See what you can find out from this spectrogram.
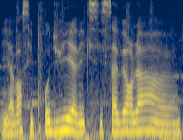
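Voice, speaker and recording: Woman chef, 30s, from France, lower voice, halting interview delivery with music bed. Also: fairly even intonation. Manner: hesitant, many fillers and restarts. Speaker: head chef. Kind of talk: filmed interview answers. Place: leafy outdoor restaurant courtyard. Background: soft background music.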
